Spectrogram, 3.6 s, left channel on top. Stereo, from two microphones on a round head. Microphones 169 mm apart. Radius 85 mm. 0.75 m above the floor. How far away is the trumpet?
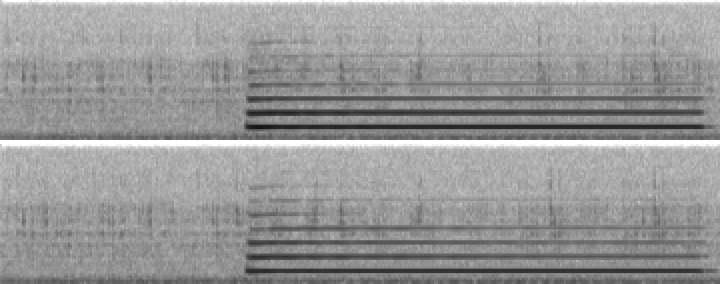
About 0.7 m.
